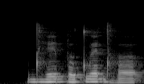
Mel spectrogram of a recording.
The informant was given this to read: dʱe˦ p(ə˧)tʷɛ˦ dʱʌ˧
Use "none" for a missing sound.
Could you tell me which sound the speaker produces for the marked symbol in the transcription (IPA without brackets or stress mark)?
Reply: ə˧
